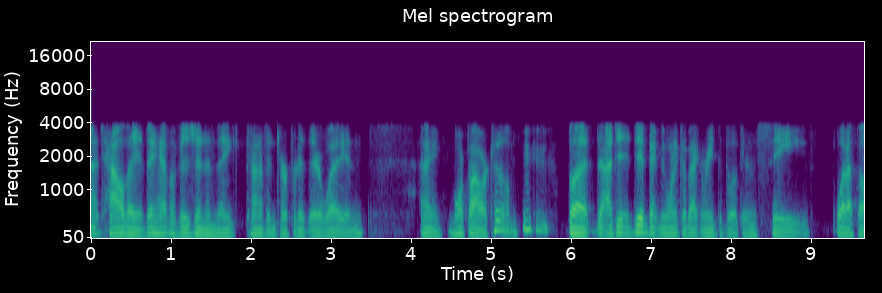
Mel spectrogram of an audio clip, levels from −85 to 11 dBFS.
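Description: From the start, the speech carries plainly audible G.729 codec damage. The codec works at 8 kbit/s. It models the voice with a vocal tract filter and a pitch predictor, plus a handful of pulses per 10 ms frame. Everything above 4 kHz is gone, so the sound is dull and boxy. Voiced sounds come out slightly rough and synthetic. Breathy and noisy parts warble.

At 7.89 s, just after "back and read the", VoIP packet loss concealed by the speech codec breaks in. About 40 ms of audio never arrived, which fits two 20 ms packets. The decoder filled the gap by repeating its last pitch and filter with falling gain. The voice smears into a short buzzy tone or coloured noise that fades. It returns at 7.95 s, still weak or distorted for a moment as the decoder recovers.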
